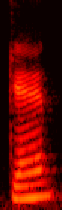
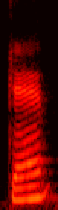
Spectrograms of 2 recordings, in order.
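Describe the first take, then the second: First: The vowel is said in its full form. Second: The same.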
